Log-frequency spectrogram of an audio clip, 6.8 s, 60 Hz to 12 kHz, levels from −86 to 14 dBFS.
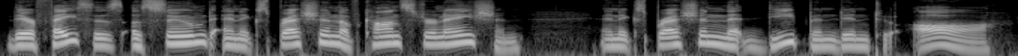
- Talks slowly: Yes, slow, 115 wpm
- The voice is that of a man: No, female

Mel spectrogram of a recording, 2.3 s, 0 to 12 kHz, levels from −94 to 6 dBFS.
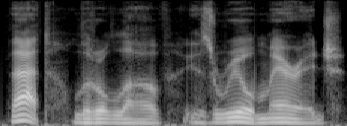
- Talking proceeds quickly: No, average, 155 wpm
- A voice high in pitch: No, low, 105 Hz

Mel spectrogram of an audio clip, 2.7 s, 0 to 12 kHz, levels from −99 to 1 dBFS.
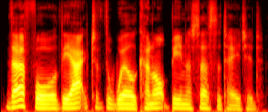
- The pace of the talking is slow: No, average, 200 wpm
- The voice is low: Yes, low, 130 Hz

